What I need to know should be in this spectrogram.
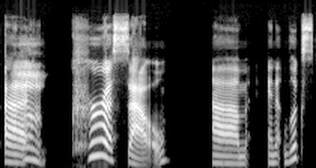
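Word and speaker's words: Curaçao: those like stocks that is made it's a kurasa um and it looks it's a they spell that c u r a c a o but apparently it's it's pronounced kurasa that that's what the the internet says um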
